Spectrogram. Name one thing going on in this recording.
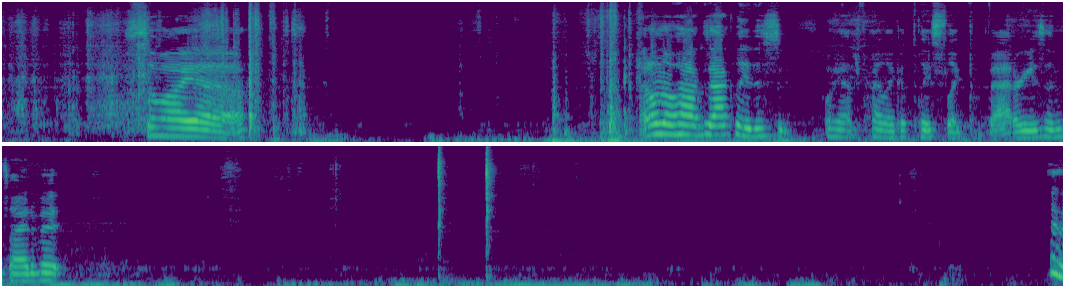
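Paper rustles as cards are handled.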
